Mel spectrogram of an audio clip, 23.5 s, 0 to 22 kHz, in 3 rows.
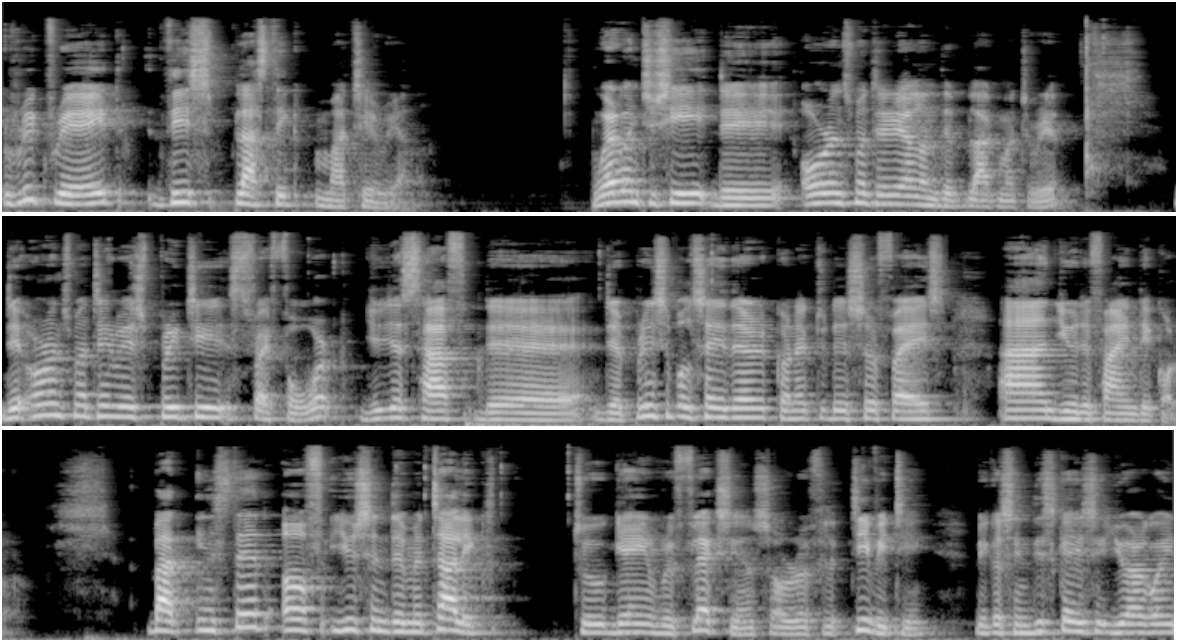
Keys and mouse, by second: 7.3 right click, 11.9 click, 18.4 click, 19.1 click.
